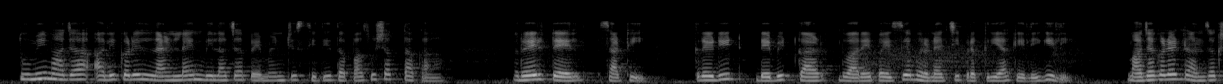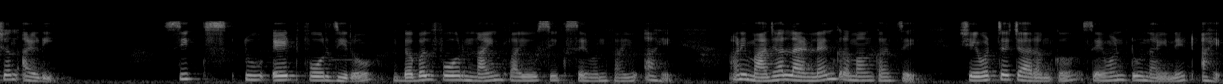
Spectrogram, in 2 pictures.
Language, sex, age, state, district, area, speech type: Marathi, female, 60+, Maharashtra, Nashik, urban, read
